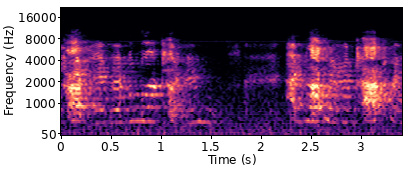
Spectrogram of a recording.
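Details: A talking pet cockatoo named Loli gives harsh, speech-like bursts, about six short squawky phrases in two clusters with a pause between, as Spanish-speaking human voices murmur in the background.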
